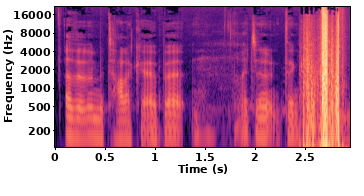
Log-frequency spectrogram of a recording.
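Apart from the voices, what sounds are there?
sneeze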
